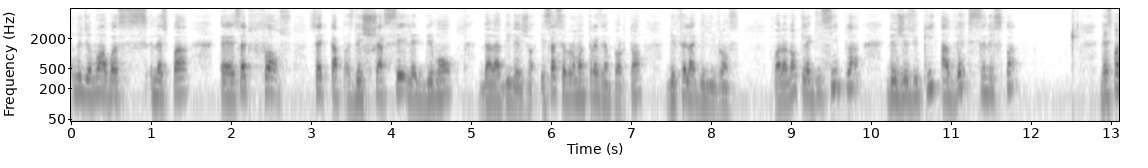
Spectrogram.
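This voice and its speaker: A man's voice: a little high, normal speed, breathy edge. A male preacher with an Ivorian French accent, giving a sermon full of repetition and tag questions.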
